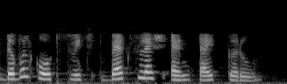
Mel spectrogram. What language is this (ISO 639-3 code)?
pan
